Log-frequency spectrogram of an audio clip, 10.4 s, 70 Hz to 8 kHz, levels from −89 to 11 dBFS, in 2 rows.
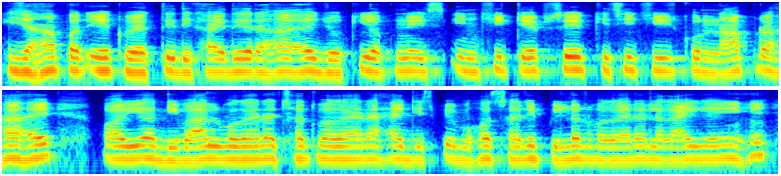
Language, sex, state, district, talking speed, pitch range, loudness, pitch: Hindi, male, Uttarakhand, Uttarkashi, 210 wpm, 165-175 Hz, -18 LUFS, 170 Hz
